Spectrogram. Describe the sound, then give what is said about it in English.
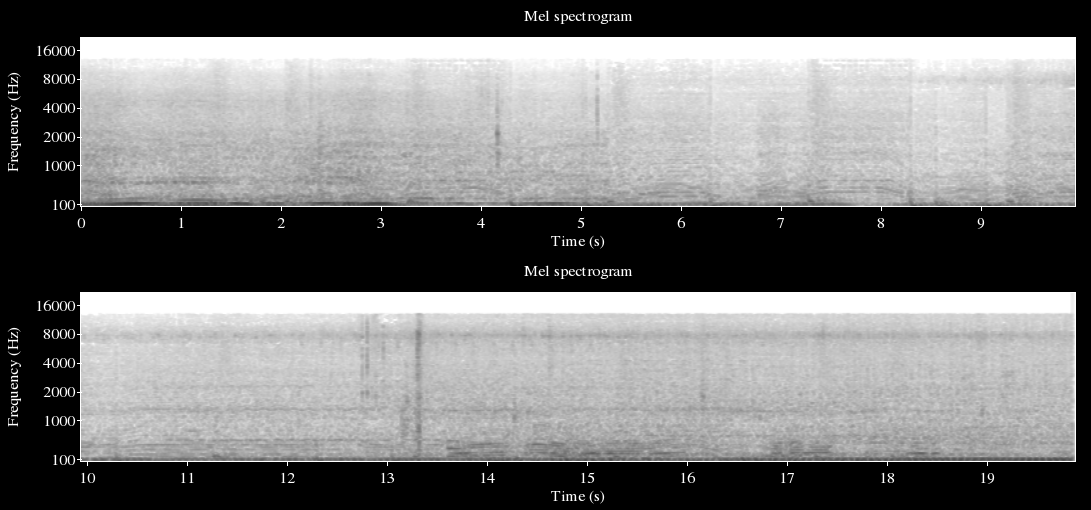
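A pickup truck engine rumbles steadily at low revs as the vehicle crawls slowly over rough ground, heading up a waterfall. The deep drone holds for the whole stretch, with faint rattles and shifts in load. “If ever, my truck basically walks up pretty much anything, even in the rain.”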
